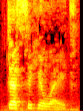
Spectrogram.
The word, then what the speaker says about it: gesticulate: word is gesticulate gesticulate this stress is on the letter s gesticulate it means to use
